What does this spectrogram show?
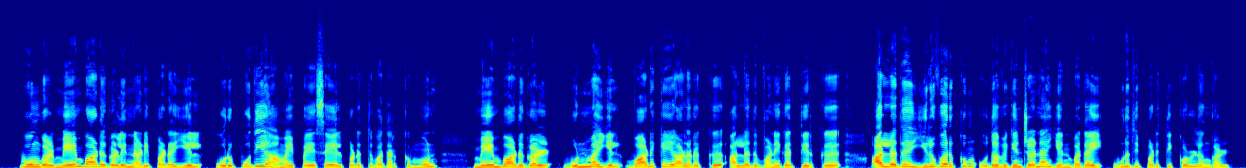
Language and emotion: Tamil, neutral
